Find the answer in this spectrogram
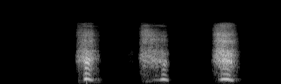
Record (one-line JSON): {"exhalation_length": "2.8 s", "exhalation_amplitude": 27174, "exhalation_signal_mean_std_ratio": 0.35, "survey_phase": "beta (2021-08-13 to 2022-03-07)", "age": "18-44", "gender": "Female", "wearing_mask": "No", "symptom_cough_any": true, "symptom_runny_or_blocked_nose": true, "symptom_sore_throat": true, "symptom_fatigue": true, "symptom_headache": true, "symptom_onset": "3 days", "smoker_status": "Ex-smoker", "respiratory_condition_asthma": false, "respiratory_condition_other": false, "recruitment_source": "Test and Trace", "submission_delay": "1 day", "covid_test_result": "Positive", "covid_test_method": "RT-qPCR", "covid_ct_value": 15.3, "covid_ct_gene": "ORF1ab gene", "covid_ct_mean": 15.6, "covid_viral_load": "7800000 copies/ml", "covid_viral_load_category": "High viral load (>1M copies/ml)"}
